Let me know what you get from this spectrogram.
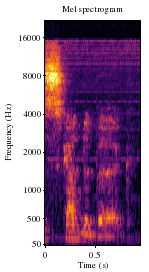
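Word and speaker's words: Skanderbeg: Lots of people pronounce it Skanderberg, but it doesn't have a second R. Skanderberg, I think.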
